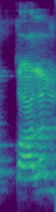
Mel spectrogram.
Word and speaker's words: colon: Double बिंदु कॉलन बोलते हैं ना, देखो इसको कॉलन बोलते हैं, COLON कॉलन।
